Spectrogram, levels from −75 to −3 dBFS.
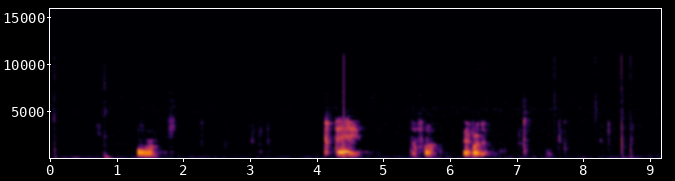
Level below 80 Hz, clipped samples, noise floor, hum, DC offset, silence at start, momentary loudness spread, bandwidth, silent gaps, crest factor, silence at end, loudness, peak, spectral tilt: -68 dBFS; under 0.1%; -66 dBFS; none; under 0.1%; 0.85 s; 26 LU; 11.5 kHz; none; 22 dB; 2.05 s; -21 LUFS; -4 dBFS; -3 dB/octave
